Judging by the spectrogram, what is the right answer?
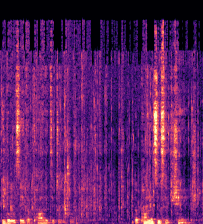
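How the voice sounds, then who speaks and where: A man's voice: low voice, normal speed, background noise. A man giving a casual, rambling ASMR monologue, informal and hesitant, often repeating his words. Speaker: host.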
